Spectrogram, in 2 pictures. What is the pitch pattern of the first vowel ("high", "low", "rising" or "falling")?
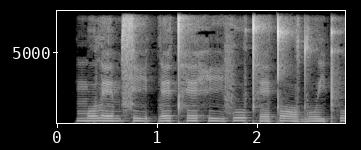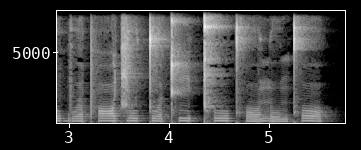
rising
